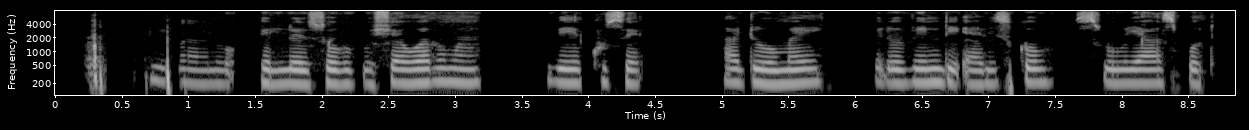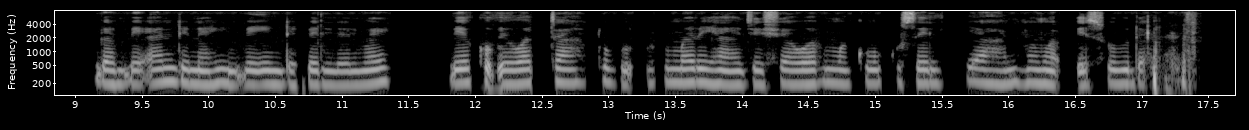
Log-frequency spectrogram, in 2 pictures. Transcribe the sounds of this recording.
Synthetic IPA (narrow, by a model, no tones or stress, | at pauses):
miɓalɔpɛlːɛlsobɡɔʃawaɾma | bɛkʰusɛl | hadɔmaj | ɓɛɗɔvindiʔaɾiskɔsujaspɔt | ŋɡamɓɛʔandinahimɓɛindɛpɛlːɛlmaj | ɓɛkɔɓɛwatːatɔɡoɗːutumaɾiɦad͡ʒɛʃawaɾmakɔkusɛljahanhamaɓːɛsuːda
